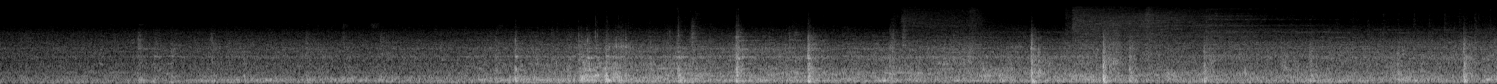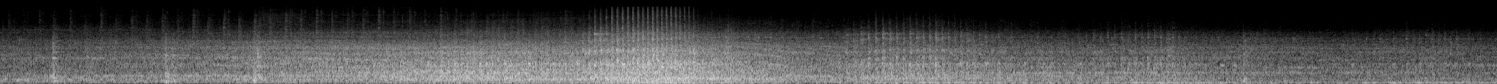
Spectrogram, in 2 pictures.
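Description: A train running past on jointed track: wheels click over rail joints as it approaches, the noise builds to its loudest about two-thirds of the way through, then fades away.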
